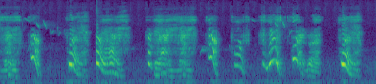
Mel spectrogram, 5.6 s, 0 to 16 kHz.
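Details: Porcupine, 8D recording, giving grunts: close, nasal, squealing bursts that swoop in pitch. They come in quick succession, roughly six in under six seconds, against a quiet background.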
